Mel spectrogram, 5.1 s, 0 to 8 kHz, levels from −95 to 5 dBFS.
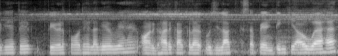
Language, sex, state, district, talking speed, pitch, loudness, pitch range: Hindi, male, Bihar, Patna, 190 wpm, 125 Hz, -17 LUFS, 120-135 Hz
